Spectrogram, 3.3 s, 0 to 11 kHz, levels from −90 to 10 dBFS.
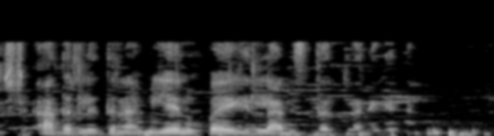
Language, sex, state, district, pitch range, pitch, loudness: Kannada, female, Karnataka, Bellary, 170-195 Hz, 185 Hz, -21 LUFS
